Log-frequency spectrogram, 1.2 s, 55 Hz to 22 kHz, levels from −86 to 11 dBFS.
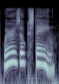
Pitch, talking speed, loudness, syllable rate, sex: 225 Hz, 200 wpm, -15 LUFS, 5.0 syllables/s, female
